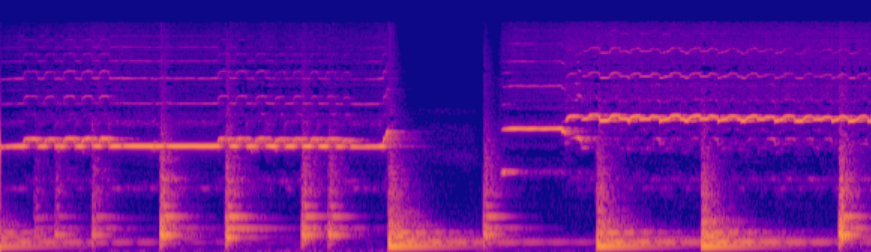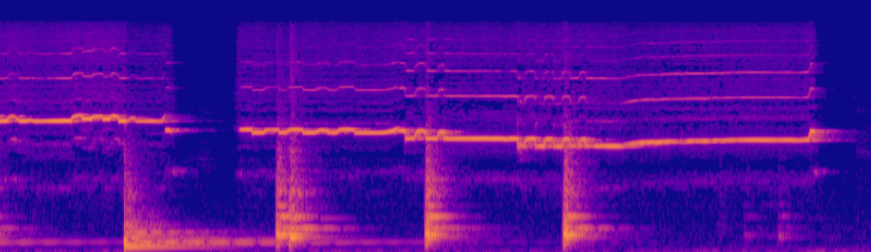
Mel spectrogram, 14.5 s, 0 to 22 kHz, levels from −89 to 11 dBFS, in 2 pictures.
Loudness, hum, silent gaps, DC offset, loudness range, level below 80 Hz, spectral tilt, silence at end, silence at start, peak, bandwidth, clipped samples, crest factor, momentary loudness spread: -18 LUFS; none; none; under 0.1%; 3 LU; -56 dBFS; -4 dB/octave; 0.35 s; 0 s; -4 dBFS; 15 kHz; under 0.1%; 18 dB; 8 LU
